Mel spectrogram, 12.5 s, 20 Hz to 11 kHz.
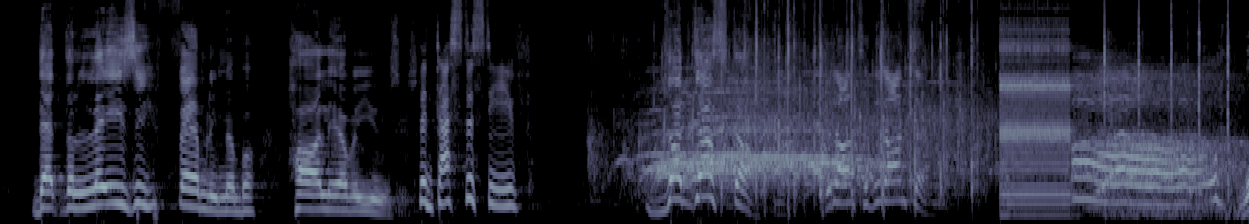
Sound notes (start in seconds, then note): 7.7 audience clapping; 10.0 buzzer buzzes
